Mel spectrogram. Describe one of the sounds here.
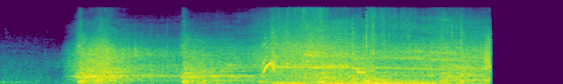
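A car engine roars as a car speeds along.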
